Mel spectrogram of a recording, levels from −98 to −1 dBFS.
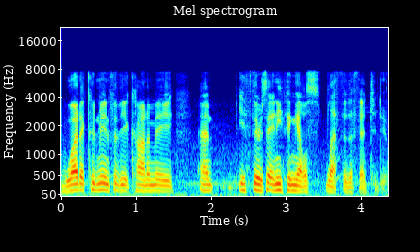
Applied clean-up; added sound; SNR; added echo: none; none; none; none.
